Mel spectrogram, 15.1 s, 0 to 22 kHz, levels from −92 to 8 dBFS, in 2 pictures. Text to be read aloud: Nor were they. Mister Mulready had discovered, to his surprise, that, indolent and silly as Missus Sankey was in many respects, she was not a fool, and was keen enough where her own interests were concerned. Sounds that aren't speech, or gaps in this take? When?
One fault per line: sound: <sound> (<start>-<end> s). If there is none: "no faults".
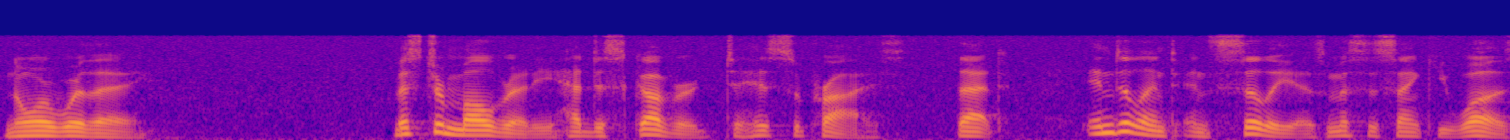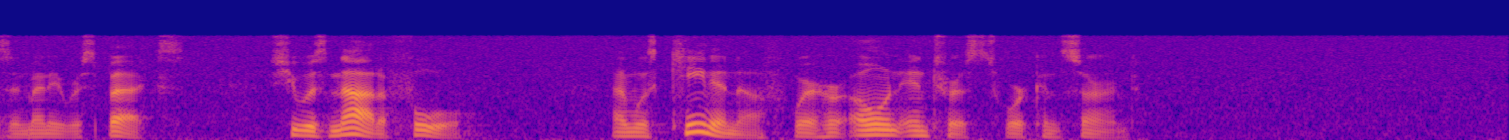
no faults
